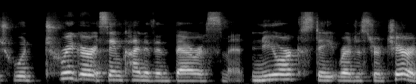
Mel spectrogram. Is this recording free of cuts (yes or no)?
no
